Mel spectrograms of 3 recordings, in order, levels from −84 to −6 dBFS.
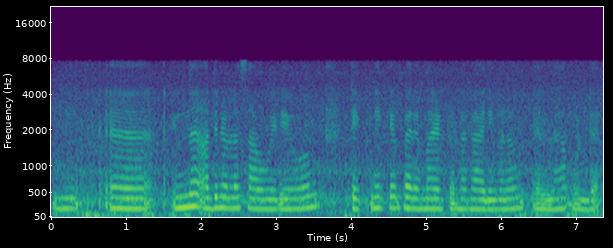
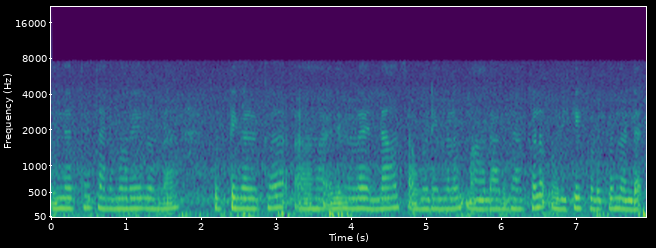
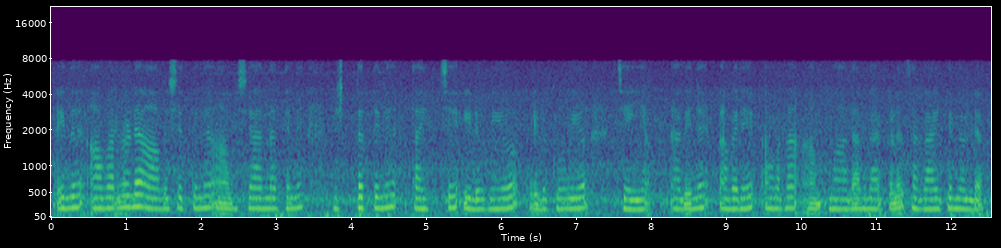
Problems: none marked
